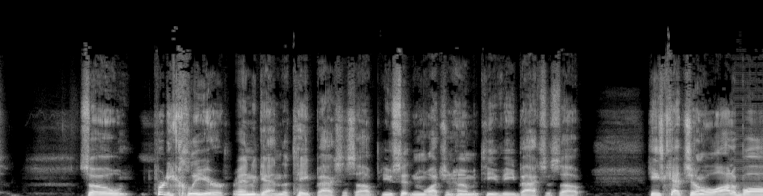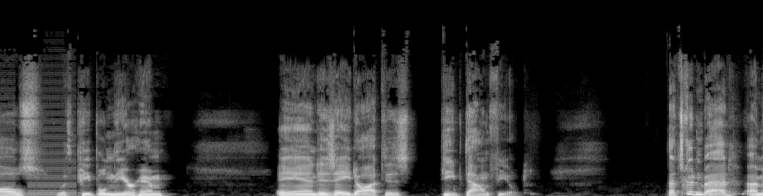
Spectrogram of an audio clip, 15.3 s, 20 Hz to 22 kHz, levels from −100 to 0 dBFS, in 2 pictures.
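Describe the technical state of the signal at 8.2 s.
At 8.2 s, GSM phone buzz runs from 7.35 to 8.4 s, between "catching a lot" and "people near him". A nearby phone's data bursts, rectified at 217 Hz, give a raspy buzz about 24 dB down, seen as evenly stacked harmonic lines.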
